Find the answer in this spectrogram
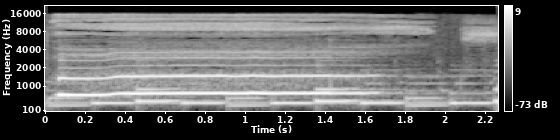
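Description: Song: a voice holds one long wordless note, rising slightly just after the start and ending near the end, over a repeating fingerpicked acoustic guitar pattern.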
